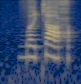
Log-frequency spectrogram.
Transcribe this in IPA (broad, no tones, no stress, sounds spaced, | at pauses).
b ə c a ħ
